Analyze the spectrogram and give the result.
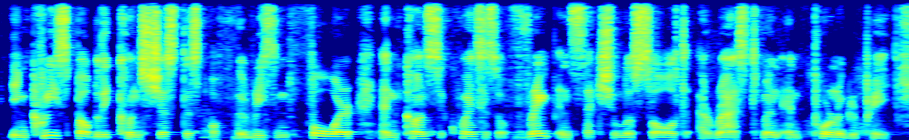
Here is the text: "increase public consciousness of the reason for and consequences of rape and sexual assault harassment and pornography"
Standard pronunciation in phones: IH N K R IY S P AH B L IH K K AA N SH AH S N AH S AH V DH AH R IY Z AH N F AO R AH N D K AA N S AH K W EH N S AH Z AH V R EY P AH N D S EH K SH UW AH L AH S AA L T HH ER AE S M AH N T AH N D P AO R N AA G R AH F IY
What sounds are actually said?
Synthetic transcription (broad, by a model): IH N K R IY S P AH B L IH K K AA N SH AH S N AH S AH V DH AH R IY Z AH N F AO R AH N K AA N S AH K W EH N S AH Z AH V R EY P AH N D S EH K SH UW AH L AH S AA L T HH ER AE S M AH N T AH N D P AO R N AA G R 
